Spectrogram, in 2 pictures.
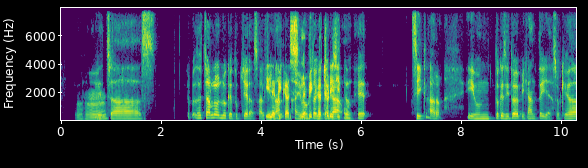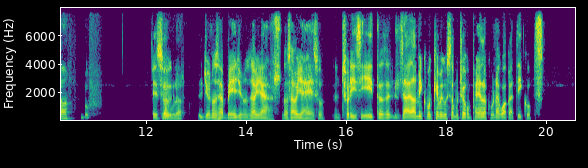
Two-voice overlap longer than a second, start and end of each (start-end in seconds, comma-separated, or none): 4.1-5.8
